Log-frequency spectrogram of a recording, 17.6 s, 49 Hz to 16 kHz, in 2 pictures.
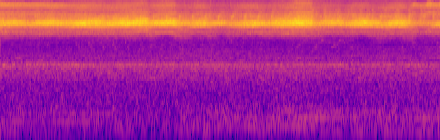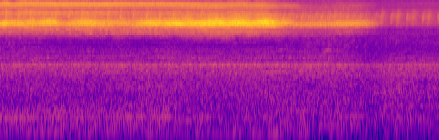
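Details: A dense chorus of periodical cicadas (Magicicada, Brood XXIII) in Jackson, Mississippi in 2015 makes a continuous high, shimmering, pulsing drone that swells and fades in waves and breaks off near the end, with a low traffic-like rumble beneath.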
